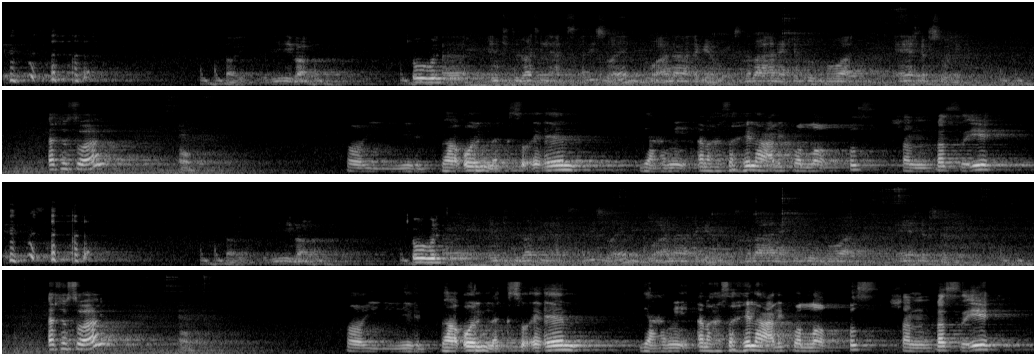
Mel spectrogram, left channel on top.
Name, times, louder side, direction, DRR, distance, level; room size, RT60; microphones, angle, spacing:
voice 1, 0.1-0.9 4.1-4.5 10.8-11.5 13.8-16.2 16.7-19.0 19.2-20.3, right 4 dB, 60° right, 12 dB, 0.8 m, -22 dB
sound 1, 2.0-2.4 3.0-3.4 4.0-4.4 5.0-5.4 6.0-6.4 7.0-7.4 8.0-8.4 9.0-9.4 10.0-10.4, equal, 15° left, 1.0 m, -43 dB
voice 2, 2.2-3.1 4.4-8.6 8.9-9.7 12.1-12.3, left 2 dB, 40° left, 3 dB, 2.2 m, -35 dB
sound 2, 4.4-12.5, equal, 45° right, 7.6 m, -43 dB
26.5 x 23.0 x 7.3 m, 2.2 s
head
